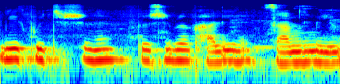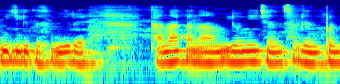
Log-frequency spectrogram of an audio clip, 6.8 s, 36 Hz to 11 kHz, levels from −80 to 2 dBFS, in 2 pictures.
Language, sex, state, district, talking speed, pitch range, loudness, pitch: Hindi, female, Uttar Pradesh, Muzaffarnagar, 150 wpm, 165-190 Hz, -14 LUFS, 170 Hz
